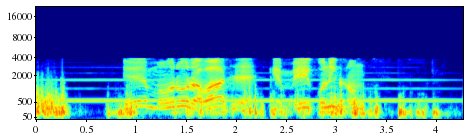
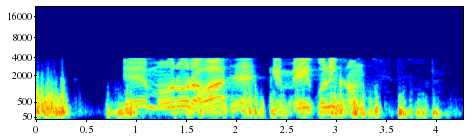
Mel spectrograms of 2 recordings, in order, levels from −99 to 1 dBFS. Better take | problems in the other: second | background sound (Wind instrument, woodwind instrument); 15 dB below the speech

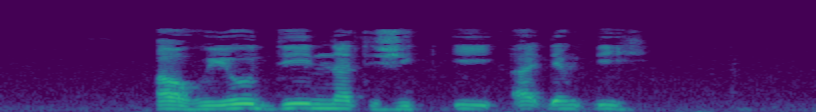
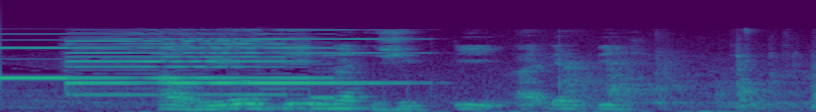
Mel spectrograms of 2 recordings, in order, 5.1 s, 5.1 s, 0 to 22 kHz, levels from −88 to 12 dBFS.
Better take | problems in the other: first | background sound (Sliding door); 5 dB above the speech // room echo; dies away in 0.3 s

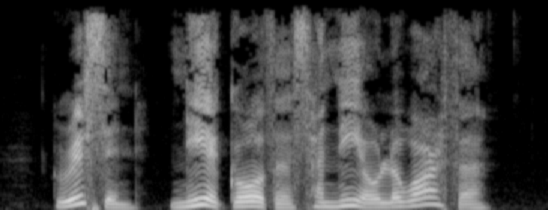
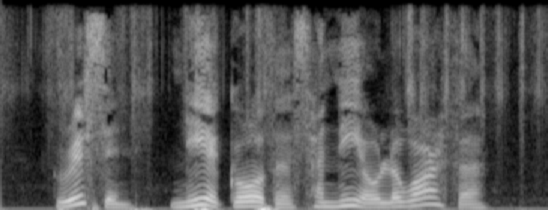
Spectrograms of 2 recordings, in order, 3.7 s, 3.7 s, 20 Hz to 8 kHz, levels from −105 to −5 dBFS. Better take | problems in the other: first | background sound (Rattle); 2 dB below the speech

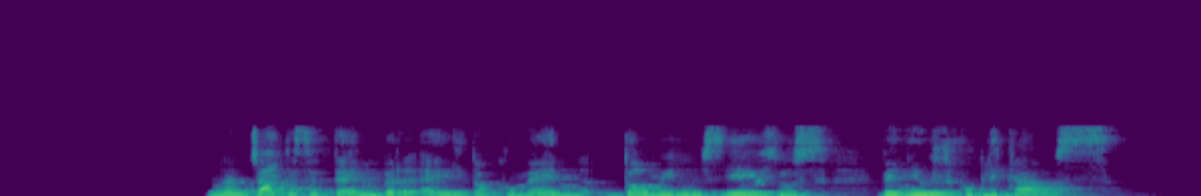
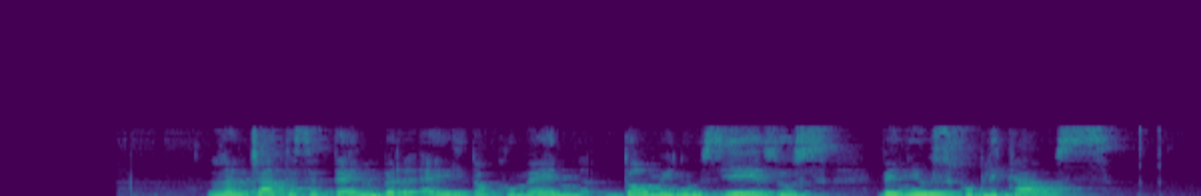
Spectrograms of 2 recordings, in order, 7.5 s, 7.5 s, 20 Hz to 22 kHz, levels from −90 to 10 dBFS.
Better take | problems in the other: second | noise reduction (neural mask model Resemble Enhance denoiser)

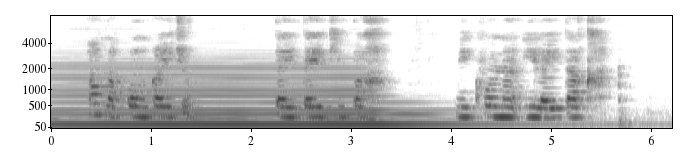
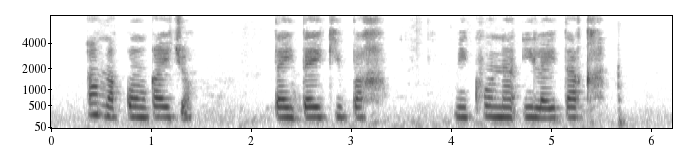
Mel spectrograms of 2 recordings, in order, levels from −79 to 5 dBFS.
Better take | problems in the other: second | background sound (Bowed string instrument); 1 dB above the speech // room echo; dies away in 0.3 s

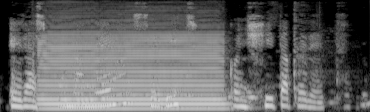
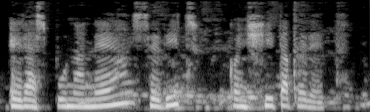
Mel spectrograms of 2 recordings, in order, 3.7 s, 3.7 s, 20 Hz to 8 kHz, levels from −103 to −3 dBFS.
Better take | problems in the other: second | noise reduction (neural mask model RNNoise)

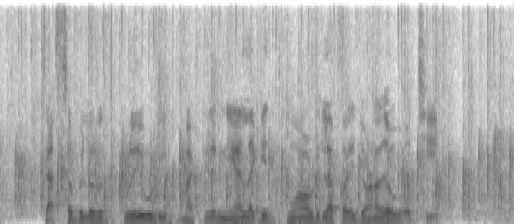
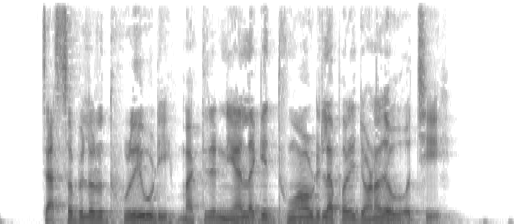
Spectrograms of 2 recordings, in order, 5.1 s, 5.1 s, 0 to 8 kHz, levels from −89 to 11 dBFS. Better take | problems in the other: second | background sound (Applause); 7 dB below the speech

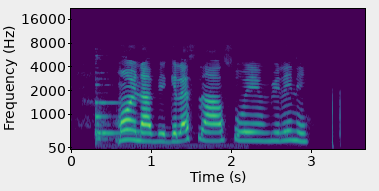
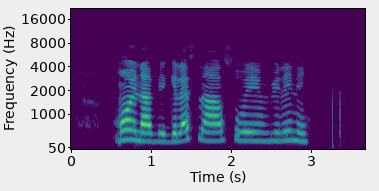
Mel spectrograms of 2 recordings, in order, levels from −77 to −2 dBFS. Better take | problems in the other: second | background sound (Plucked string instrument); 14 dB below the speech

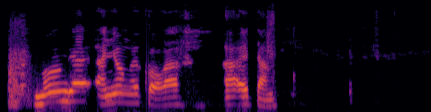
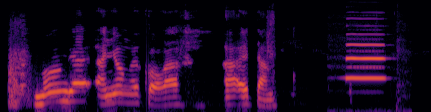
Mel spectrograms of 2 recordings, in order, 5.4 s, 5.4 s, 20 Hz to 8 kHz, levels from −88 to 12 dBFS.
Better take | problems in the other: first | background sound (Wind instrument, woodwind instrument); 5 dB above the speech

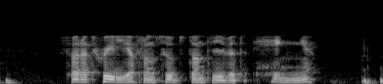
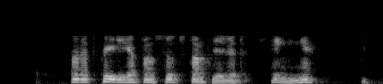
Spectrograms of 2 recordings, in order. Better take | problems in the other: first | noise reduction (neural mask model DeepFilterNet 3)

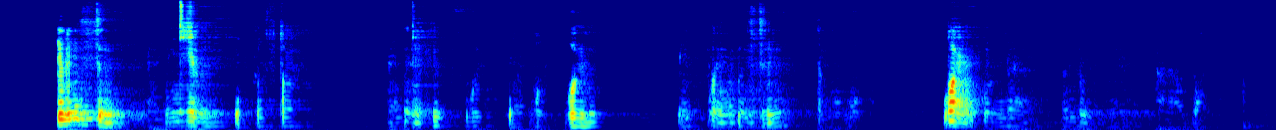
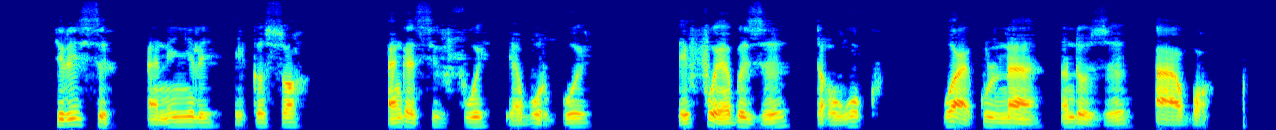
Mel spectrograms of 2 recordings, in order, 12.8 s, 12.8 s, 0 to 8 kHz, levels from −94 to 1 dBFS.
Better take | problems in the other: second | noise reduction (neural mask model DeepFilterNet 3)

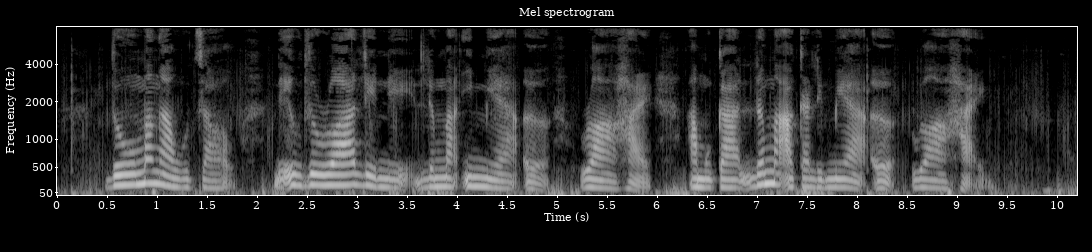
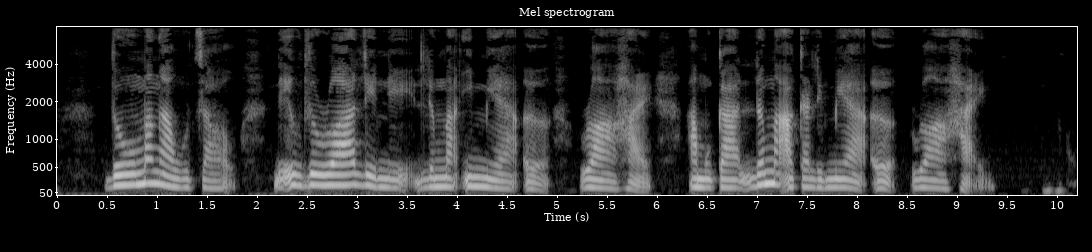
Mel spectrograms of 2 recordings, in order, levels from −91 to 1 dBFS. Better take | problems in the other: second | background sound (Glass); 17 dB below the speech

